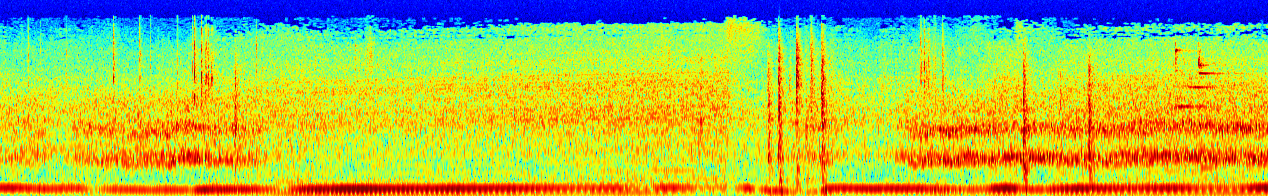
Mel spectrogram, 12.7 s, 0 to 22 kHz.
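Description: An old Volkswagen Golf races in Gran Turismo 5's Clubman Cup, its engine droning steadily at high revs, dipping sharply around a gear change or braking point midway before climbing again, loud and continuous without talk.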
